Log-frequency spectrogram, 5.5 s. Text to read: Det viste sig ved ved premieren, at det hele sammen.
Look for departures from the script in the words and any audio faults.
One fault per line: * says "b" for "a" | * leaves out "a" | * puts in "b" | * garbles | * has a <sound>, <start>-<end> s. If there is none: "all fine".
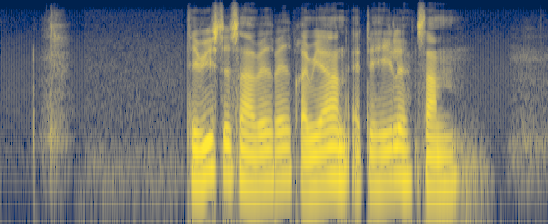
all fine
